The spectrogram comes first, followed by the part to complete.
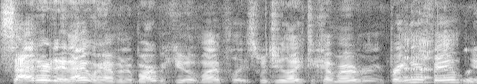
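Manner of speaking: too-friendly, overly nice cop voice. Acting out the nicest interrogator of all time: overly nice interrogator. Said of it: "Brian would probably be the nicest interrogator of all time".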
